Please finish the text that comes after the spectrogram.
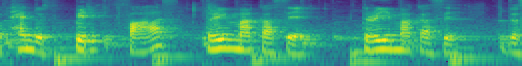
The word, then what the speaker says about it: terima kasih: When you say the T alphabet in Malay language is actually unaspirated. You need to keep the A inside your mouth like terima kasih. Terima kasih, not terima kasih, no.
